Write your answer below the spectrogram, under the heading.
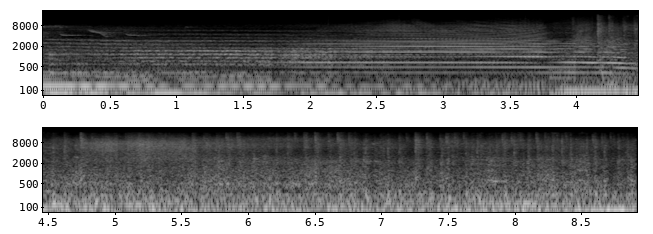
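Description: An elevated railway train roars past. A loud, sustained horn blares for several seconds, then gives way to a heavy, steady rumble and metallic rattle of cars passing overhead.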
